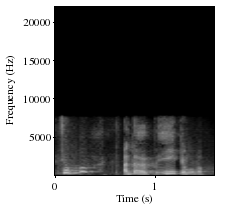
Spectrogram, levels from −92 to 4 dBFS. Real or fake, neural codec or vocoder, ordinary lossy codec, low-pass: fake; codec, 16 kHz, 1 kbps, X-Codec, HuBERT features, trained on balanced general audio; none; none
